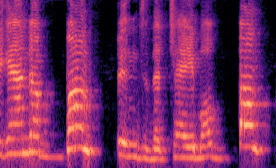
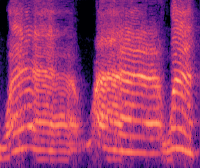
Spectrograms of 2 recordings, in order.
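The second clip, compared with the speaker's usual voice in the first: higher hammed-up baby wails; mock crying; 7 semitones higher, 4 dB louder, much slower than usual. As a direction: wail like the children for laughs. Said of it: "The children were crying".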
